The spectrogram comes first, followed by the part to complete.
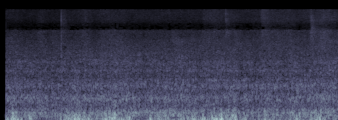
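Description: Low, uneven rumbling background noise with no clear pitch or distinct knocks, swelling and easing from moment to moment.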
